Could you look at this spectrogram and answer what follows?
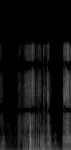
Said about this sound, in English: ASMR turning pages.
